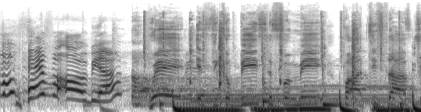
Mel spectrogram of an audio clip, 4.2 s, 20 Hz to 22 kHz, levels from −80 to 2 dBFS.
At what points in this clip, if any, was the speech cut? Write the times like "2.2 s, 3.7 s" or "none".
1.4 s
